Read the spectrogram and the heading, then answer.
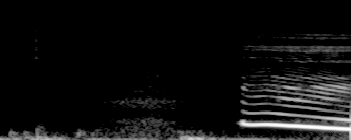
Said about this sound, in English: that yawn shows that we are ready to end this episode.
